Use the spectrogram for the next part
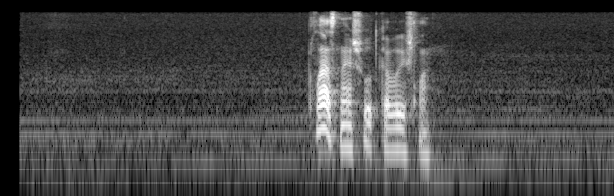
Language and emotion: Russian, positive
